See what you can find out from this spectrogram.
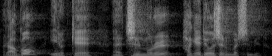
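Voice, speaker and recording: A man's voice: mid-range voice, expressive, moderate pace, pushed and bright. A male pastor preaching a sermon, retelling a scripture story with emphasis and asking the congregation rhetorical questions.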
